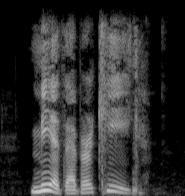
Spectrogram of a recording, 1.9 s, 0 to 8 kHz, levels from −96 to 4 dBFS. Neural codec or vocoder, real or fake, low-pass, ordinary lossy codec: none; real; 7.2 kHz; Opus, 64 kbps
